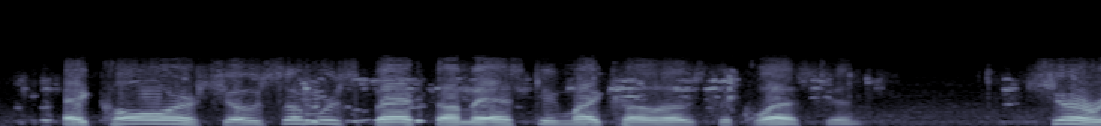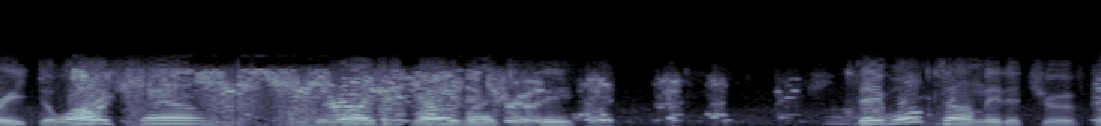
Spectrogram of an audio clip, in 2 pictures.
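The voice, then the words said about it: New York accent. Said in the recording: “you sound like a New Yorker.”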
